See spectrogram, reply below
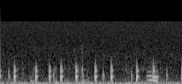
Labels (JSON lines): {"label": "biophony, knock croak", "recorder": "SoundTrap 300"}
